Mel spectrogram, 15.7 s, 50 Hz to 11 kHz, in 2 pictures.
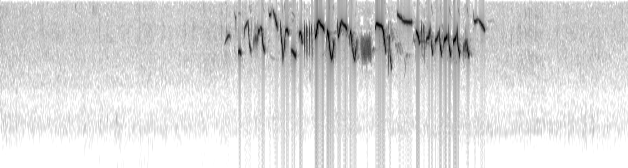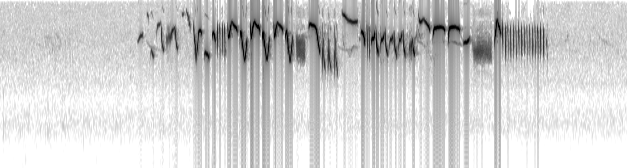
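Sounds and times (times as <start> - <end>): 
bird twittering song: 2.8 - 6.1, 9.6 - 14.7.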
